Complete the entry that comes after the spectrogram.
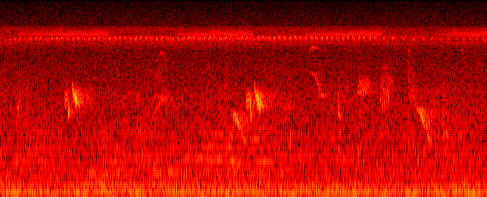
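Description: A bird giving short sharp calls about every two seconds, with a few falling whistles, over a steady high-pitched insect drone.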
